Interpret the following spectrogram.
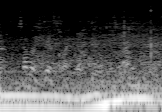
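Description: A car engine running near the microphone, a low steady rumble whose pitch shifts about two-thirds of the way through, with faint voices of people nearby.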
